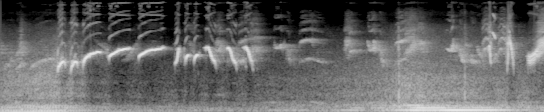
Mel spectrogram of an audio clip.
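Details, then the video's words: An orange-headed thrush in Singaraja, North Bali, sings a fast run of clear, rising whistled phrases and sharp slurred notes over a low background rumble of traffic. "ANIS MERAH Gacor"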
